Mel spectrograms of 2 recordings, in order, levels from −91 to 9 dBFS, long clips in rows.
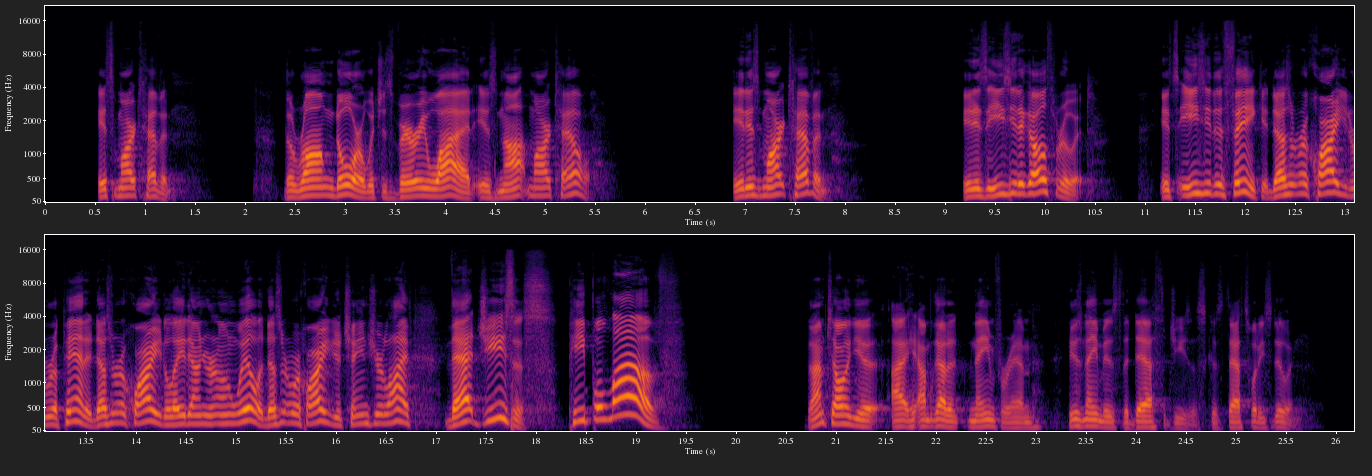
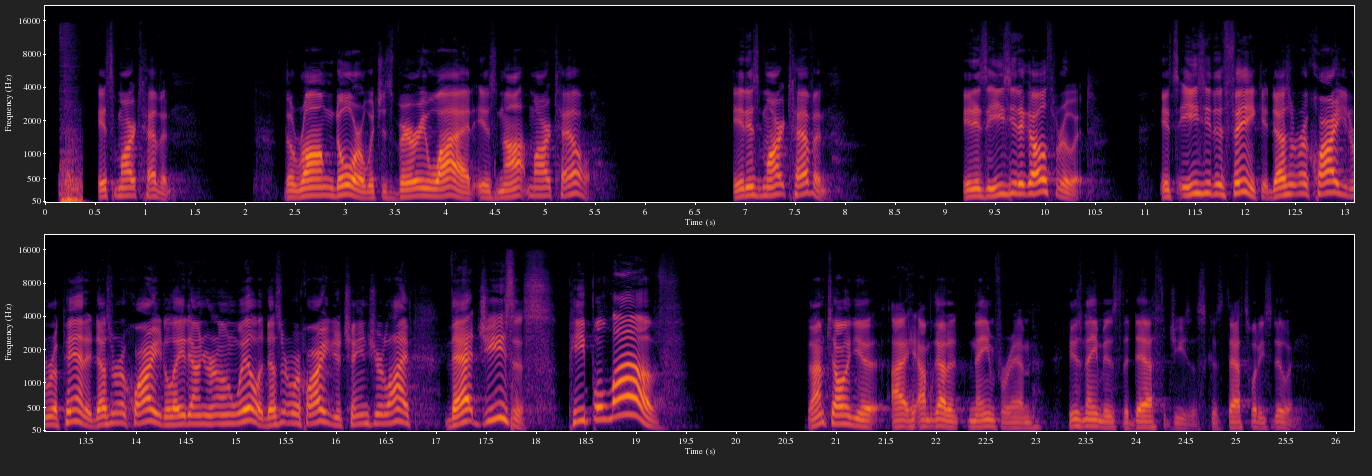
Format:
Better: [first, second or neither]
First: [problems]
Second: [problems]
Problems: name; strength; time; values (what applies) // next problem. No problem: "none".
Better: first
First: none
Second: footsteps; noticeable; at the start; peak 8 dB below the speech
